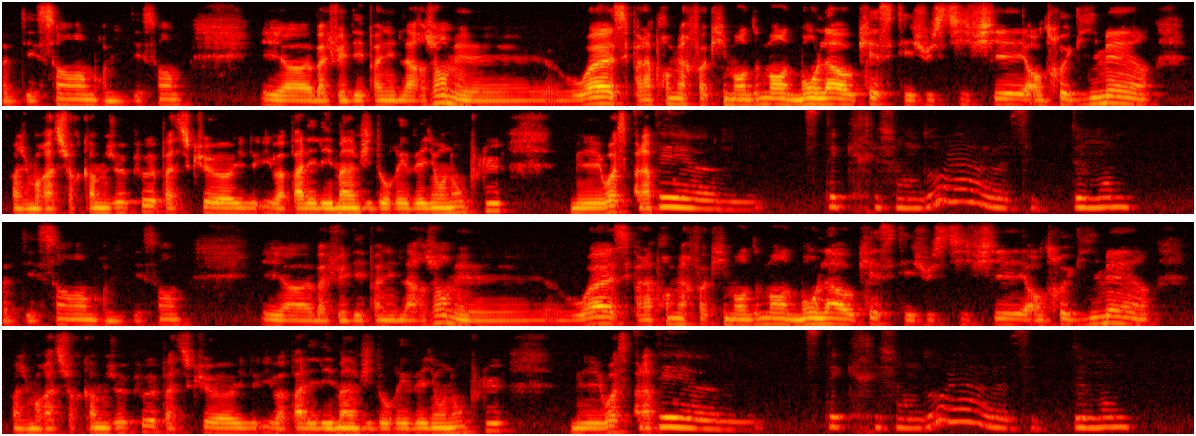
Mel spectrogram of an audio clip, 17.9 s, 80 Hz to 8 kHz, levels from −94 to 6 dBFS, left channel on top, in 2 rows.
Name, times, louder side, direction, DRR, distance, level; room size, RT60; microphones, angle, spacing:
voice 1, 0.0-13.8, left 4 dB, 50° left, 0.5 m, -36 dB
voice 2, 13.9-14.6 15.0-17.4, left 1 dB, 35° left, 1.1 m, -41 dB
4.1 x 2.7 x 2.9 m
head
